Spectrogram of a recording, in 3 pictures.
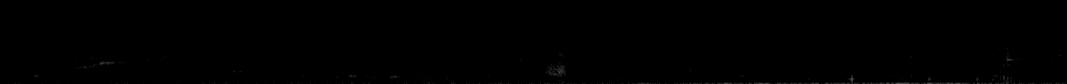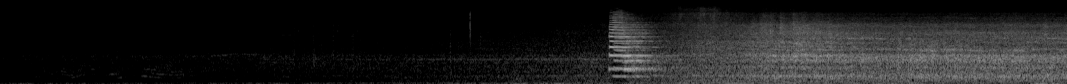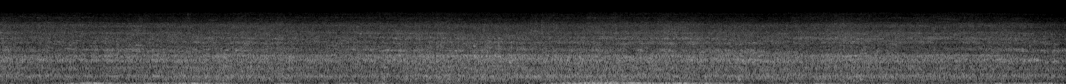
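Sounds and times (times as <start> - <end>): freight train passing: 14.6 - 32.0.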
